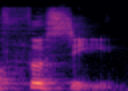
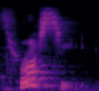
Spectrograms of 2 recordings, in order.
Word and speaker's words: Thrusty: Is it pronounced Thrusty or Thussy? Thrusty? There's an R in there. Thrusty.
